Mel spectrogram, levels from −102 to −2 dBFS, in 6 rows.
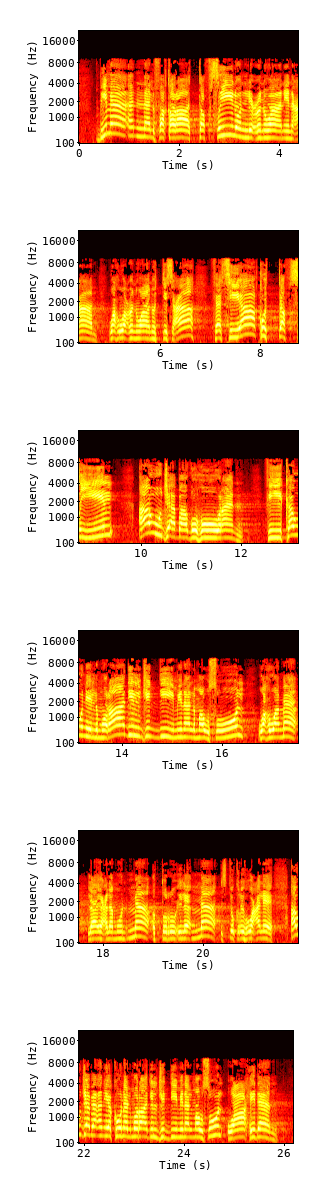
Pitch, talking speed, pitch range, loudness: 240 Hz, 85 wpm, 225-270 Hz, -14 LUFS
